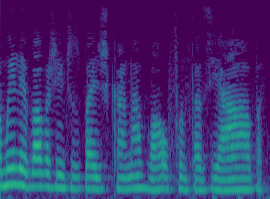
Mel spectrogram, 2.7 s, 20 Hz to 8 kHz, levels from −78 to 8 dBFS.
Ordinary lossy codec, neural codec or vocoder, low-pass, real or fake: none; none; 7.2 kHz; real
